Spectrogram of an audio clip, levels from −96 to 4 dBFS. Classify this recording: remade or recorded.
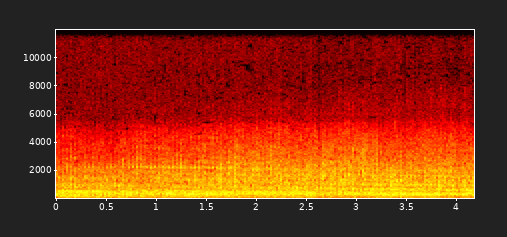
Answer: recorded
